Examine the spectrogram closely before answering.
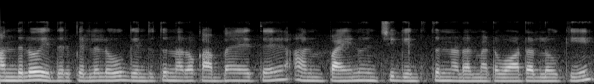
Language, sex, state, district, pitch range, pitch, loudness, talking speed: Telugu, female, Andhra Pradesh, Manyam, 170-180 Hz, 175 Hz, -18 LUFS, 130 wpm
